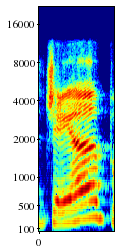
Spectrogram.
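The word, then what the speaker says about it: ZE:A: They pronounce it as Jaya, but mm-hmm.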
